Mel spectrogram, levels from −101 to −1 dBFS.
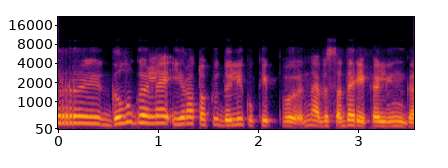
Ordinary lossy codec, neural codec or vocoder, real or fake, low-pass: Opus, 32 kbps; none; real; 7.2 kHz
